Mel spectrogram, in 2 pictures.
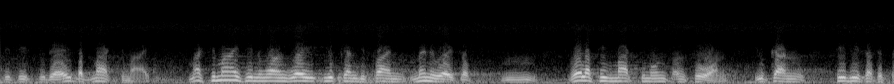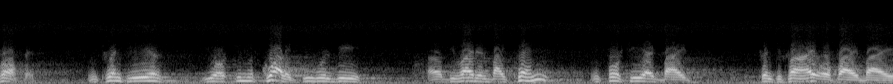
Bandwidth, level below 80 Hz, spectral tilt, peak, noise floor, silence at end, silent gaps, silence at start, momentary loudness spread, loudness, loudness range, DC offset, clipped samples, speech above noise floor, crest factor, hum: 10 kHz; -44 dBFS; -10.5 dB/octave; -6 dBFS; -39 dBFS; 0 s; none; 0 s; 15 LU; -20 LUFS; 3 LU; under 0.1%; under 0.1%; 20 dB; 14 dB; none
